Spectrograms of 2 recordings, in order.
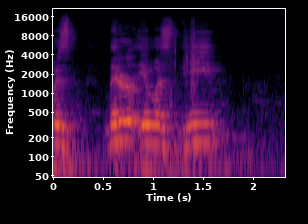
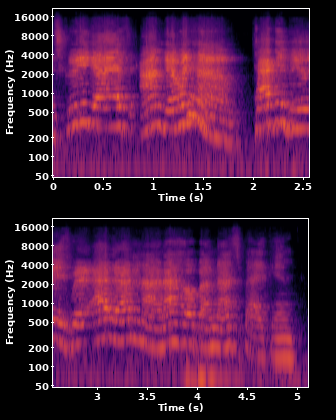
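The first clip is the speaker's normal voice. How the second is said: much higher, louder cartoon kid voice; whiny bratty cartoon boy going home; high loud Cartman impression; Eric Cartman voice; 9 semitones higher, 8 dB louder than usual. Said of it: "I also do Eric Cartman".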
